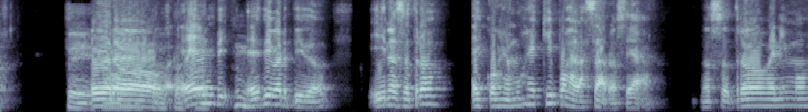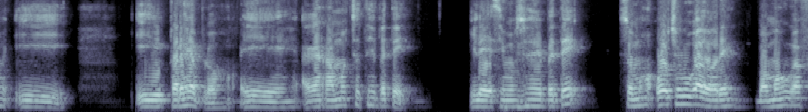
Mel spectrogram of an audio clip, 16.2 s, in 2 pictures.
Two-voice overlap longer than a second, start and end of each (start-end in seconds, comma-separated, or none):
0.8-2.7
